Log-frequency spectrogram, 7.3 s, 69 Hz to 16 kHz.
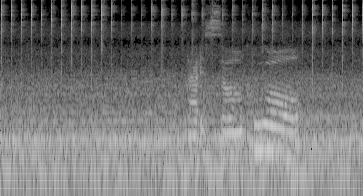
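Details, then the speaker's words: Laser tattoo removal on the upper arm at a first treatment session: rapid regular clicking pulses, about 160 a minute, with brief voices and room noise; patient says it feels different from getting the tattoo, not worse. "she's basically erasing it really it's nuts it's a different feeling than getting it but it's not worse"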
